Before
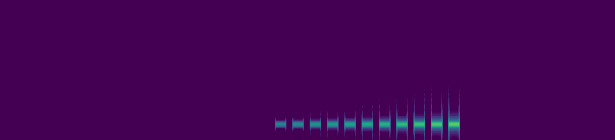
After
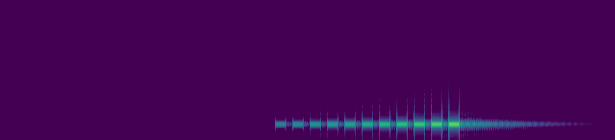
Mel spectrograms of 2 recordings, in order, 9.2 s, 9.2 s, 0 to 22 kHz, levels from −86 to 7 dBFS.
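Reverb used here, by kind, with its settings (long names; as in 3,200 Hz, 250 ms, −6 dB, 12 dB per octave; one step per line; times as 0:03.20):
spring reverb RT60 2.5 s, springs 32/46 ms, chirp 70 ms, DRR 16 dB
level +1 dB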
